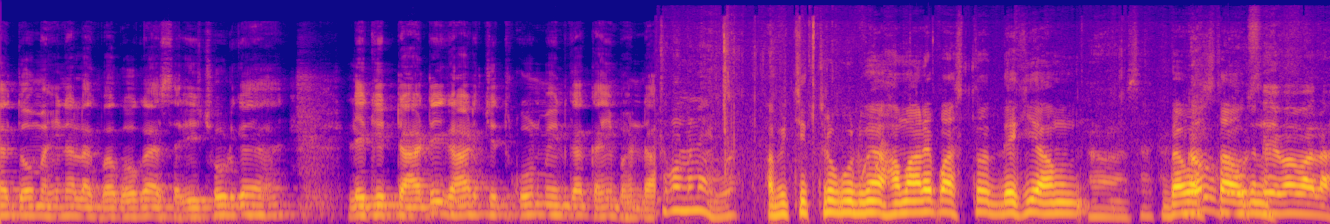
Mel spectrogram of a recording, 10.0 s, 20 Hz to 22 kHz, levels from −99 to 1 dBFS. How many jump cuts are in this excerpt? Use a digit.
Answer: 1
